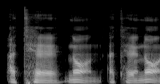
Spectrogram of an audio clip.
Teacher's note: we have the aspirated stop, theta, which is ta in classical Attic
